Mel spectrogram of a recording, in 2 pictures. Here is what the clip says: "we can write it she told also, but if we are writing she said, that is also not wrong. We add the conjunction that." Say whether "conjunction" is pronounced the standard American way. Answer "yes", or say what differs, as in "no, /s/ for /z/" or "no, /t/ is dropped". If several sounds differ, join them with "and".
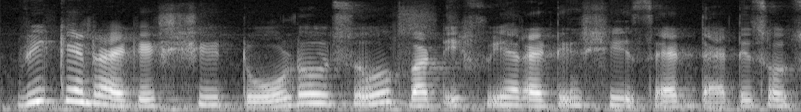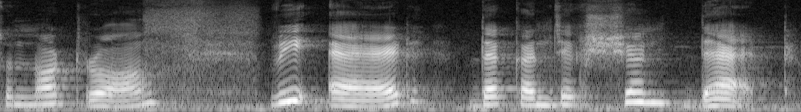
no, /ŋ/ is dropped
